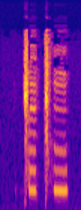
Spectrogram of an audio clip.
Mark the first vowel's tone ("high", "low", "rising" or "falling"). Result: high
